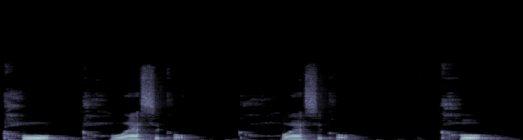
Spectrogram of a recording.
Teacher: So get your tongue ready, cool, and you make the k sound as your tongue is touching the top of your mouth to get ready for the l sound. So not gla, not classical, but classical, classical, cool.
